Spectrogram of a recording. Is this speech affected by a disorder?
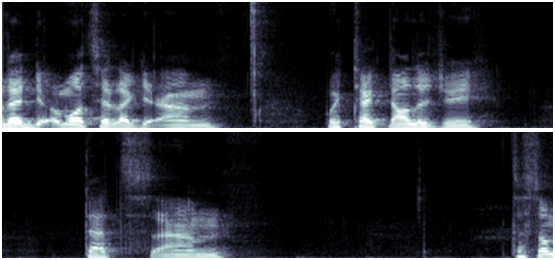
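Yes: MND; onset right side; communication devices assessed, types replies.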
